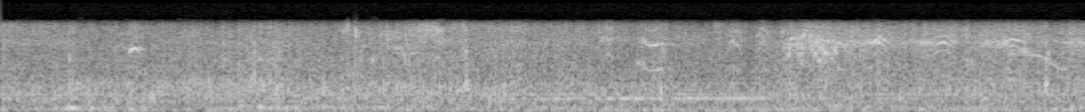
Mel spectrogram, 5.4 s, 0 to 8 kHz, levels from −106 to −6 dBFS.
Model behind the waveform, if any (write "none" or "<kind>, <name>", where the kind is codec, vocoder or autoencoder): none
